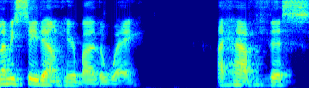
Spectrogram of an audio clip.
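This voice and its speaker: Against a quiet background, a man with a normal speaking voice talks at a moderate pace and medium pitch. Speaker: music teacher. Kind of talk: lecture.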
